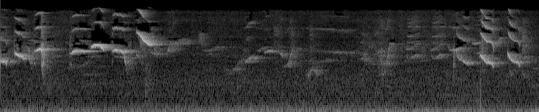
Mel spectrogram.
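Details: Oriental magpie-robin, morning lure song meant to make rivals emotional and display: rapid, varied whistles with steep upward and downward slurs in a loud opening run, quieter twitter in the middle, and another vigorous burst at the end.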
